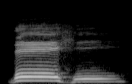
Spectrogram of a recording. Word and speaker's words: dehi: For example, in the mantra which I will share with you, Dehi can be pronounced as Dehi, that is flat. Dehi, we are raising it up.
